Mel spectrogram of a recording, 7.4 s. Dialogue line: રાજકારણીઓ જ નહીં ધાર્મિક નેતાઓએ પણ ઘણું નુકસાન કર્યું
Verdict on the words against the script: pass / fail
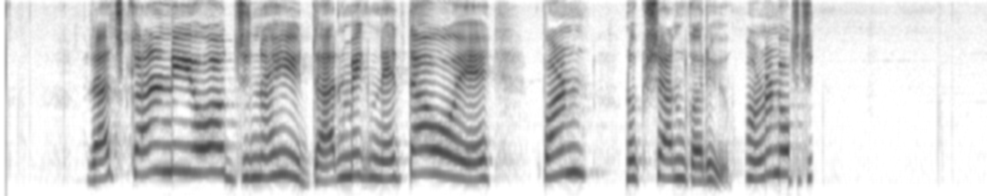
fail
